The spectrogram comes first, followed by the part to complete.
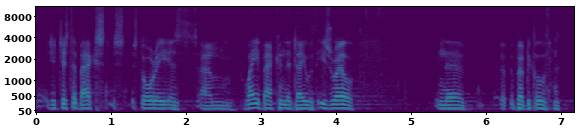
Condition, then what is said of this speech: Stuttering. I talk long because I stutter, so I'm legally I can.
